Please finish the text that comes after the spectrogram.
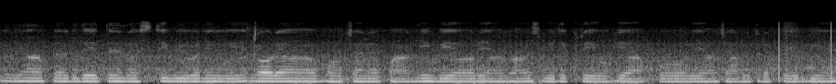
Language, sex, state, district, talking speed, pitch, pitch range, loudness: Hindi, male, Maharashtra, Nagpur, 220 wpm, 140 Hz, 135-140 Hz, -21 LUFS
